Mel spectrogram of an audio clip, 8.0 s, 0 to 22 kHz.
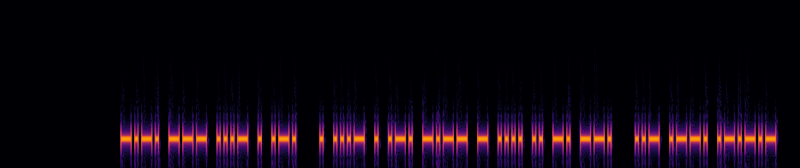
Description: Morse code, heard as a keyed tone, about 36 wpm, 700 Hz. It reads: COVER EVERYTHING UP.
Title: Sentences from Top 1000 Words - Review Part 1 - 35wpm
